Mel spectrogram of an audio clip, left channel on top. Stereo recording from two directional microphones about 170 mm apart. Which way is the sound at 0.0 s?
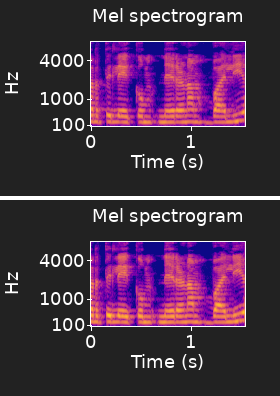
10° right (ahead or behind).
